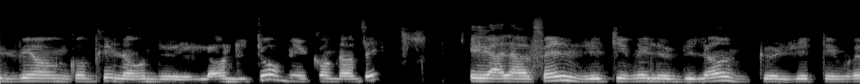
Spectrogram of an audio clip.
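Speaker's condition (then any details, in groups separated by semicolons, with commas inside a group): Dystonia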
